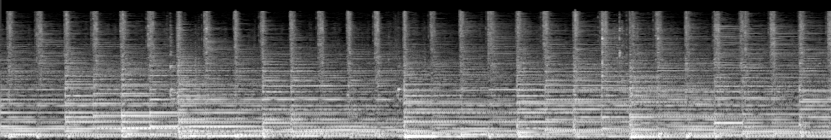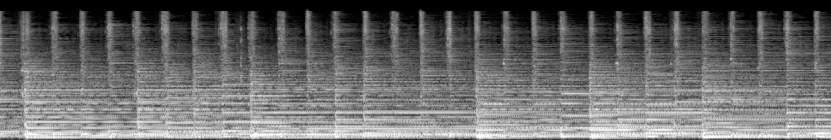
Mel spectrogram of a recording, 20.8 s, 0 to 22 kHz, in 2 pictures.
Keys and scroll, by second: 2.8 ctrl+8.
